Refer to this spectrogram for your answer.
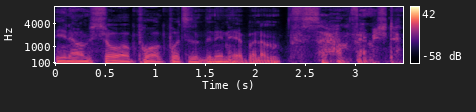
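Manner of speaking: muttering. Starving character decides to eat it anyway, mumbling to himself. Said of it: "he mumbles to himself".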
